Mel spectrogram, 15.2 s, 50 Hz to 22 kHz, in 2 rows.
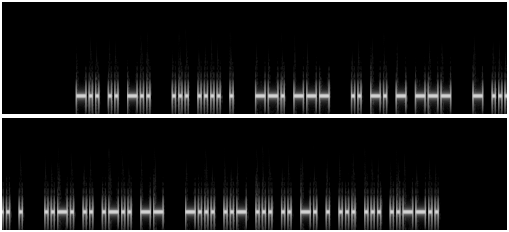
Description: Morse code, heard as a keyed tone, about 25 wpm, 700 Hz. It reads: DID SHE GO INTO THE FILM BUSINESS?
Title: Sentences from Top 1000 Words - Review Part 3 - 25wpm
